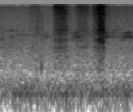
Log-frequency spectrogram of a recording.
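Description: Faint scraping and rustling of a leafy tree branch being handled and worked with a pruning pole, with two short scratchy scrapes about a second and a second and a half in.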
